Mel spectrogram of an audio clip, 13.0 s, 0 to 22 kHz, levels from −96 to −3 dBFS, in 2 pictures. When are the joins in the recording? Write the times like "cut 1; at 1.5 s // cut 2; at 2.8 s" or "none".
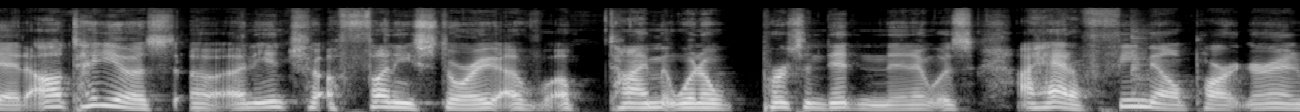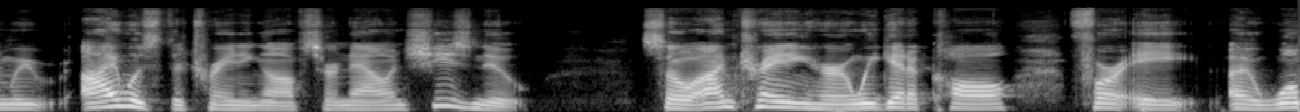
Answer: none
